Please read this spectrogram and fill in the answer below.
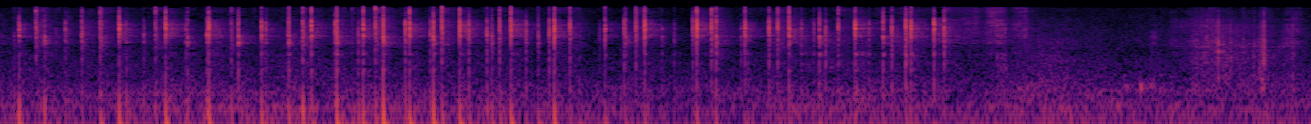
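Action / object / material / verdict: scrape / wooden spoon / wood / none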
